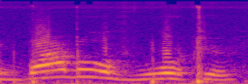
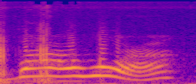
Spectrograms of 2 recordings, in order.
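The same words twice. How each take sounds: First: Said in the usual way. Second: Mock British accent, higher and swallowed. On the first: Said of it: "let me say bottle of water". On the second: Shown as a demonstration. Speaker shows off a practised British accent to royal guests, mock British. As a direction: put on a British accent with dropped consonants in "Bottle of water". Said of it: "in my British accent".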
